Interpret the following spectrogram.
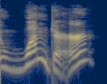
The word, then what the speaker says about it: wonder: Wander. That's an a sound. Wander. Wander. Wonder. Wander. So the one spelled with an O is a cup sound.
